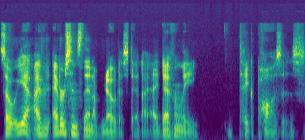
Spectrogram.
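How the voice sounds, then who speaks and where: Speaking with a slight Kentucky accent, a medium-pitched man shows very wide pitch swings and big swings in loudness. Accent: slight Southern drawl, slow Kentucky speech. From Kentucky, Louisville. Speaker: podcast co-host. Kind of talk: casual chat.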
